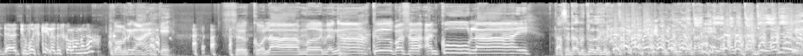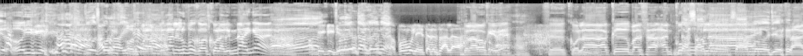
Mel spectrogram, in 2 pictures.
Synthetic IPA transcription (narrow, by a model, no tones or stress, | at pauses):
ət͡ʃubəsə̥kɪt̪̚laɡusə̥kolahmənəŋasəkolahmənəŋahɛoke | ssəkolahmənəŋahkəbaŋs̬aʔankulaj | t̪aʔsədaʔ̚bət̪̬ʊlaɡu | uməkat̪aalasaat̪aʔd͡ʒoʔad͡ʒəojəut̪ad͡ʒosəkolaiosəkolamənəŋahdaʔlup̬əkalasə̥kolahɡəndaɦiŋat̪̚aokek̬ekit̪aɡəndahkaŋatpəbulɪht̪aʔdəsaʔlakolaokea̰ | səkolakəbaŋs̬aʔankuasamlasamjãd͡ʒət̪a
